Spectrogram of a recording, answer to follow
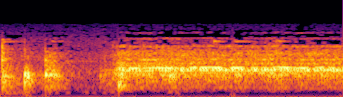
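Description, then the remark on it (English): A telephone rings, a couple of short clattering bursts giving way to a steady, continuous mid-pitched ring that holds loudly to the end, with no voices. “I'm not going to answer this phone!”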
